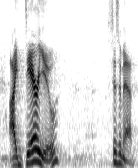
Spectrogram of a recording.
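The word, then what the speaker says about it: Idarucizumab: how to pronounce it there is a way to pronounce it I dare you szab and you can think of mab at the end because a monol anti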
